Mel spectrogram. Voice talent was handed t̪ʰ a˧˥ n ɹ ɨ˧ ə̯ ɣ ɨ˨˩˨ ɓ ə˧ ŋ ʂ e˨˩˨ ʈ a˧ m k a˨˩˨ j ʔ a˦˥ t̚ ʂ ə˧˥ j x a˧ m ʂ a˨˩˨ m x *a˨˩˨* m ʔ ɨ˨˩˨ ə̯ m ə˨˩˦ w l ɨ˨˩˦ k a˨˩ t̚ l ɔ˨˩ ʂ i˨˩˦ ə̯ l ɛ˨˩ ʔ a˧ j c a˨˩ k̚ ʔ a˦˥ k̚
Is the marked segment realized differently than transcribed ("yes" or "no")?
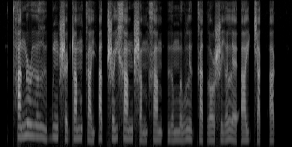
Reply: yes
